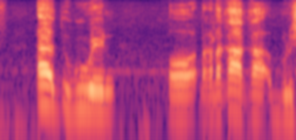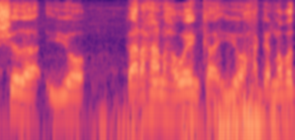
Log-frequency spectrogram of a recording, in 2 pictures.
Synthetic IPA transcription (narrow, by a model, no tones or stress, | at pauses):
aːd̪ʊɣʊwɛːnɔːɖɑqɖɑqɑːqɑbʊlʃɐðɐʔijɔɡaːɾɐɦaːnɦɑwɛːŋkʰɐijɔħɑɡɐnɐβɐ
